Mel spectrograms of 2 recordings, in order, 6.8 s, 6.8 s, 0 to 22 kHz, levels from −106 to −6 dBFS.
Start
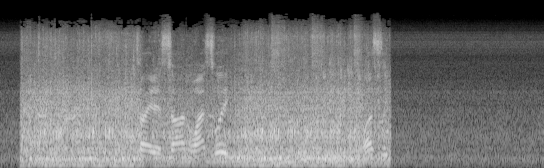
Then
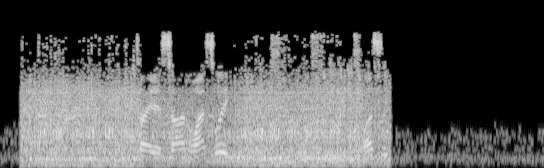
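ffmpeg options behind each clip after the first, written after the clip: ffmpeg -i in.wav -af "highshelf=frequency=3700:gain=-9,afftfilt=real='re*gte(hypot(re,im),0.0158)':imag='im*gte(hypot(re,im),0.0158)':win_size=1024:overlap=0.75,crystalizer=i=7:c=0,volume=2dB" out.wav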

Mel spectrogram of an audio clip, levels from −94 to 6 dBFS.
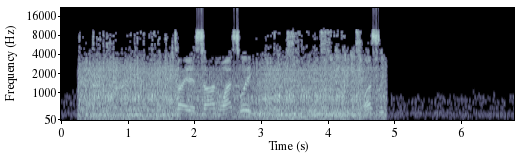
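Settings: ffmpeg -i in.wav -af "highshelf=frequency=3300:gain=8,asoftclip=type=hard:threshold=-1dB,volume=-1dB" out.wav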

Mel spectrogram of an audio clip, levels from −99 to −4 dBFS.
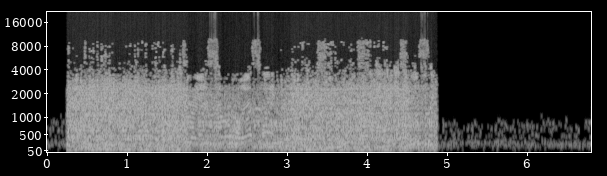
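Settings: ffmpeg -i in.wav -filter_complex "[0:a]afftfilt=real='re*lt(hypot(re,im),0.398)':imag='im*lt(hypot(re,im),0.398)':win_size=1024:overlap=0.75,acrossover=split=230|1400|3400[link_01][link_02][link_03][link_04];[link_04]alimiter=limit=-19dB:level=0:latency=1[link_05];[link_01][link_02][link_03][link_05]amix=inputs=4:normalize=0,acrusher=bits=9:mode=log:mix=0:aa=0.000001,volume=-4.5dB" out.wav

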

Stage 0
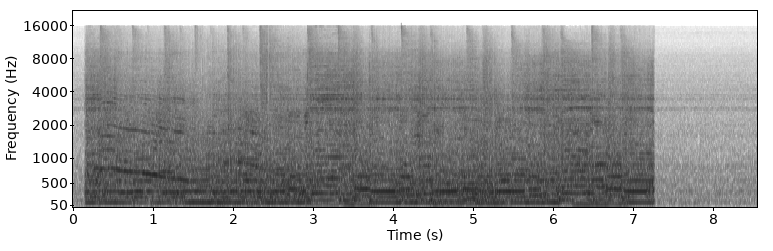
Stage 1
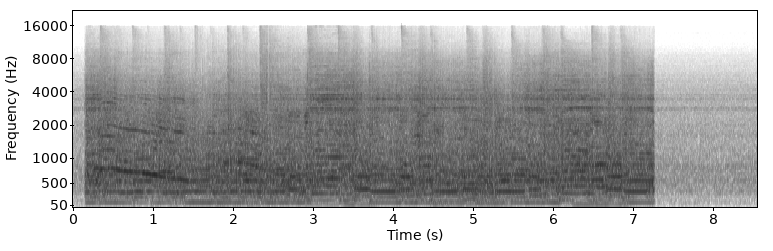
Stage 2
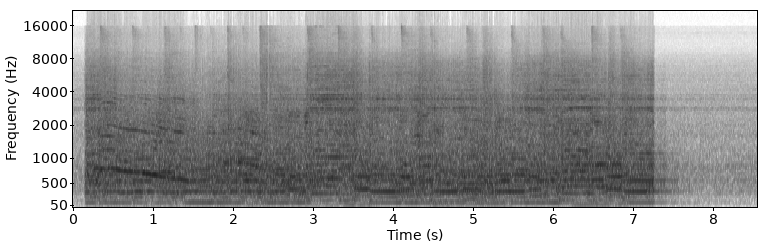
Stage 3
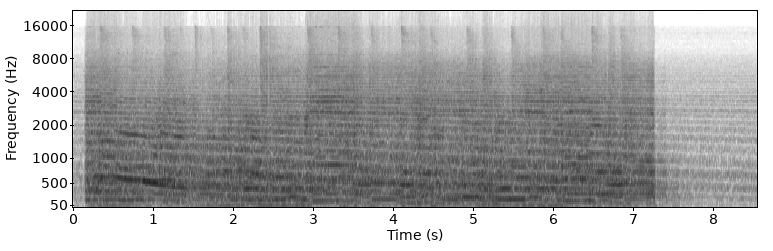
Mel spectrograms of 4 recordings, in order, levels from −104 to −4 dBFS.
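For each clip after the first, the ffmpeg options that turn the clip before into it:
ffmpeg -i in.wav -filter_complex "[0:a]acrossover=split=410 4900:gain=0.126 1 0.224[link_01][link_02][link_03];[link_01][link_02][link_03]amix=inputs=3:normalize=0" out.wav
ffmpeg -i in.wav -filter_complex "[0:a]asplit=2[link_01][link_02];[link_02]volume=22dB,asoftclip=hard,volume=-22dB,volume=-7dB[link_03];[link_01][link_03]amix=inputs=2:normalize=0,aexciter=amount=2:drive=6.2:freq=5700,asplit=2[link_04][link_05];[link_05]adelay=154,lowpass=frequency=1600:poles=1,volume=-14dB,asplit=2[link_06][link_07];[link_07]adelay=154,lowpass=frequency=1600:poles=1,volume=0.45,asplit=2[link_08][link_09];[link_09]adelay=154,lowpass=frequency=1600:poles=1,volume=0.45,asplit=2[link_10][link_11];[link_11]adelay=154,lowpass=frequency=1600:poles=1,volume=0.45[link_12];[link_04][link_06][link_08][link_10][link_12]amix=inputs=5:normalize=0" out.wav
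ffmpeg -i in.wav -filter_complex "[0:a]afreqshift=-160,acrossover=split=140|3700[link_01][link_02][link_03];[link_03]asoftclip=type=tanh:threshold=-31dB[link_04];[link_01][link_02][link_04]amix=inputs=3:normalize=0,asplit=2[link_05][link_06];[link_06]adelay=3,afreqshift=-0.34[link_07];[link_05][link_07]amix=inputs=2:normalize=1,volume=-1.5dB" out.wav

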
